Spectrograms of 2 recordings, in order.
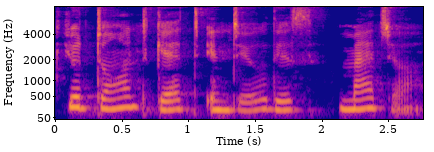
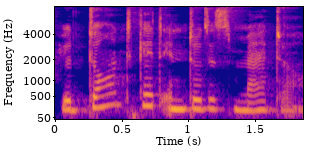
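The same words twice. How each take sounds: First: Careful word-by-word teaching pace; slow, evenly spaced demonstration; slow model repeat. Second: Said in the usual way. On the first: Shown as a demonstration. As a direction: spell the sentence out slowly for learners. Teacher repeats sentence slowly for learners.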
